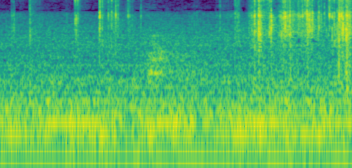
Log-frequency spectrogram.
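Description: Faint handling noises from a cellophane-wrapped box being worked open: a few small clicks and rustles over a steady low room hum, with slightly more ticking near the end.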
